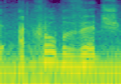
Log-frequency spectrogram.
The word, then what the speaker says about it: Akrapovic: an Akrapovic exhaust that some people say a chroma vich I don't know what the proper way to say it is I'm gonna go with Akrapovic because that's how I've always said it somebody correct me if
